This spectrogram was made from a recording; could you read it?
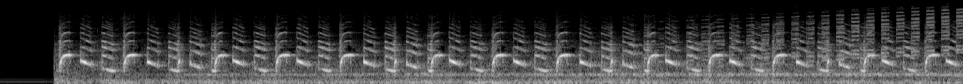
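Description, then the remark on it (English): A car alarm blares a rapid, repeating electronic whoop, cycling steadily about twice per second, loud, with no voices over it. “Car Alarm Friday.”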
